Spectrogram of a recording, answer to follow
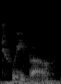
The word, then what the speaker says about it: Twippo: No, They say Twippo in the according to the wiki, the movie says Twippo. you pronounce the I in Twippo's name as in the English word machine, which would make it Tweepo.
